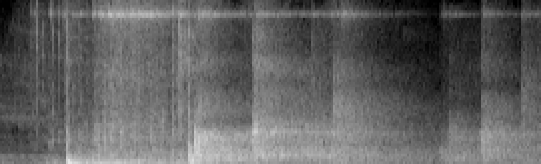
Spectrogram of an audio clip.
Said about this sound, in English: Heading up to the prison. Just open the gates. Well, it sounds funny when I do this because it's chains and it's bars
